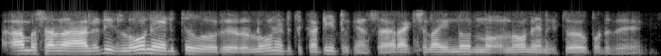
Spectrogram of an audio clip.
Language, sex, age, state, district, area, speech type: Tamil, male, 60+, Tamil Nadu, Tiruppur, rural, conversation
